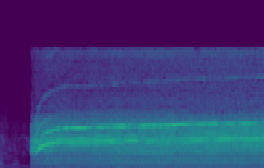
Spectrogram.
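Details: Angle grinder running free after cleaning and re-greasing the gearbox: it whirs up to a high, steady whine as speed rises and the grease distributes, running smoothly with no grinding or rattling.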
